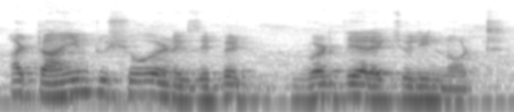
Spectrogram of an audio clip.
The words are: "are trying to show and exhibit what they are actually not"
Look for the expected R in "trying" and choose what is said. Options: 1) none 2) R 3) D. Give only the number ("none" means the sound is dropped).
1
